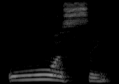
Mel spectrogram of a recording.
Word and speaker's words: оси: А от якщо багато, тоді мені треба сказати оси. Оси. Зверніть увагу, наголос падає, коли однина на а. А коли множина, наголос паде на у.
